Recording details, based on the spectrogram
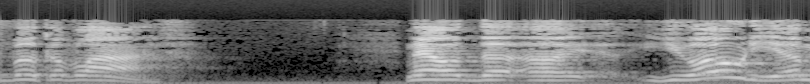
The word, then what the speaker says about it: Euodia: I urge Euodia, I look these up, and that's how you say it, Euodia.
